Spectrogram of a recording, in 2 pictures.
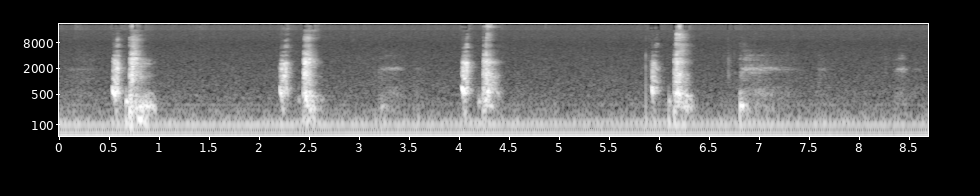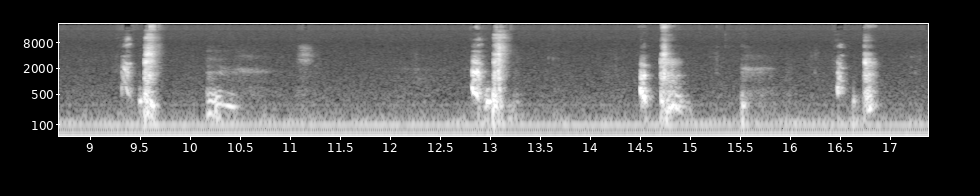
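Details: Night-time fit of about ten muffled, held-back sneezes, often in quick pairs, each a brief sharp puff with little voice; stifled sneezing fit.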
